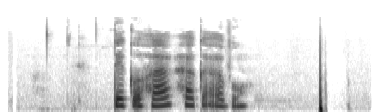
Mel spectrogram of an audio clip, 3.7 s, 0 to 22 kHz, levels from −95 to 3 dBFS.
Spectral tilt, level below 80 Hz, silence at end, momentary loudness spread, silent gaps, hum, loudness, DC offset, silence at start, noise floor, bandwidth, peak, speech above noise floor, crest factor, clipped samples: -8 dB/octave; -40 dBFS; 0.5 s; 10 LU; none; none; -21 LUFS; under 0.1%; 1.15 s; -69 dBFS; 9.6 kHz; 0 dBFS; 49 dB; 22 dB; under 0.1%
